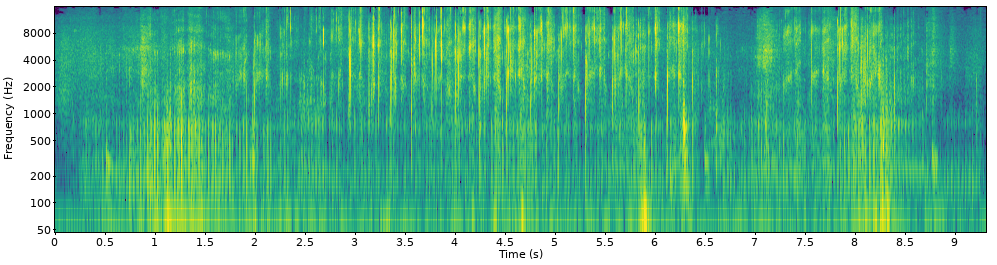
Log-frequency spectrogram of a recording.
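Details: Youngest house cat Rang purring and ear-licking for ASMR: a dense, steady low purr runs the whole time beneath fast, wet, clicking tongue strokes that come in close bursts, loudest around six seconds.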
